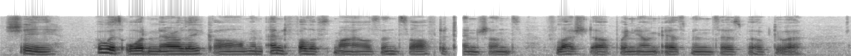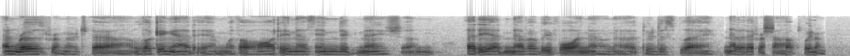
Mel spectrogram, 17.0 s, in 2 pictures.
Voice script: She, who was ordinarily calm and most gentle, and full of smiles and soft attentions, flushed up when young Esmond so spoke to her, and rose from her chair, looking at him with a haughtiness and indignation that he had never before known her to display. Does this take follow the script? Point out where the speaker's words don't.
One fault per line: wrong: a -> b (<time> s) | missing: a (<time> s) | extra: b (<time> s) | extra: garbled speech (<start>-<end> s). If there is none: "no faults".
missing: most gentle (2.6 s)
missing: and (11.7 s)
extra: garbled speech (15.7-16.8 s)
